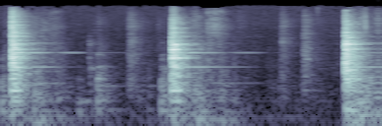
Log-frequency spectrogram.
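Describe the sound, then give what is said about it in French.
A bookbinding press slams down three times at an even, roughly one-second rhythm, each heavy strike putting several tonnes of pressure on paper sheets and signatures to press them flat, leaving a brief metallic ring before fading. No voices are heard. “Voilà, donc là on percute et donc ça met une pression de plusieurs tonnes en fait sur les, sur les papiers, sur les cahiers, et ça, ça permet, quelque chose, enfin, ça permet d'avoir quelque chose de bien bien plat.”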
